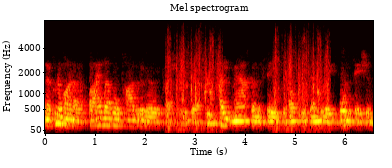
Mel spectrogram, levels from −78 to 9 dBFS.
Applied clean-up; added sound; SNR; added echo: none; Water / Splash, splatter; 12 dB; reverberation time 0.6 s.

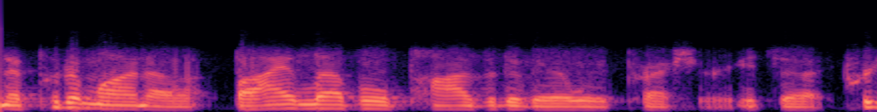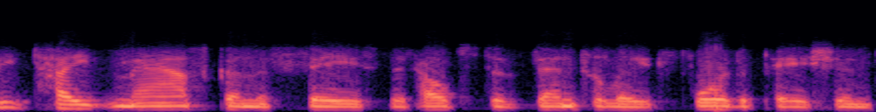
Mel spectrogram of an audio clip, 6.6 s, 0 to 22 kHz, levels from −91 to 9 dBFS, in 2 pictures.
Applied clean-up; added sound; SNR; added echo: none; none; none; none.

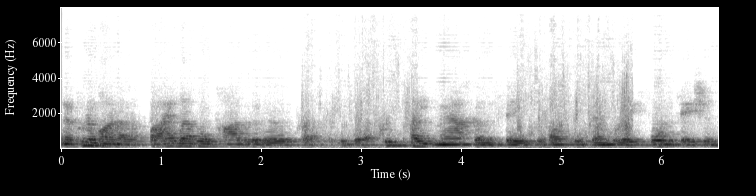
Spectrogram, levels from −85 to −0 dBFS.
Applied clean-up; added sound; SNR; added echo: neural separator model SepFormer DNS4.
